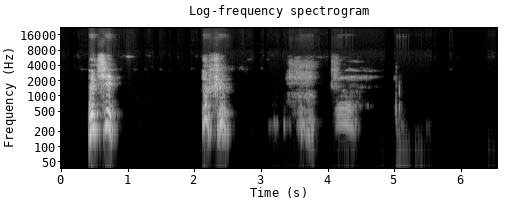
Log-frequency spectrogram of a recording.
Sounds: Sneeze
